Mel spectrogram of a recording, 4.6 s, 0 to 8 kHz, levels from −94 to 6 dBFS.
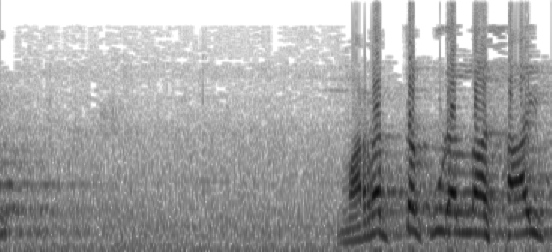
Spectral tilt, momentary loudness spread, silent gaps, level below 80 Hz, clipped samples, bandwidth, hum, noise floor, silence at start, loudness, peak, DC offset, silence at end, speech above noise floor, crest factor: -6.5 dB/octave; 22 LU; none; -38 dBFS; 2%; 8 kHz; none; -33 dBFS; 0 s; -8 LUFS; 0 dBFS; 0.8%; 0 s; 25 dB; 12 dB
